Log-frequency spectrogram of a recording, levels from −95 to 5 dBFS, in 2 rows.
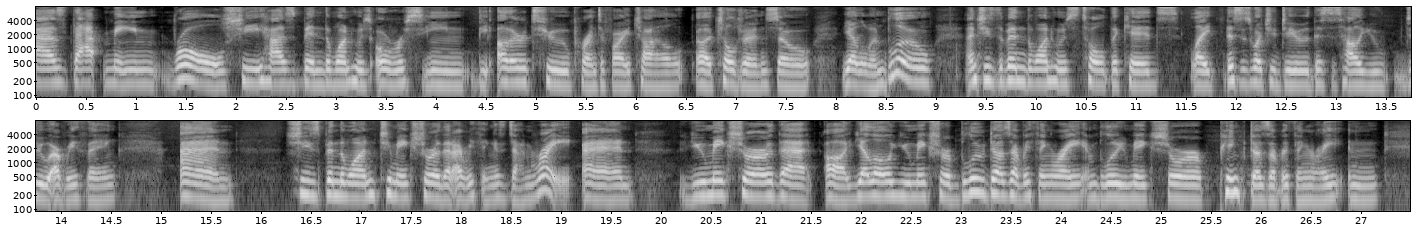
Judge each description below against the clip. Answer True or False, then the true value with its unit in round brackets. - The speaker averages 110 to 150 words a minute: False (175 wpm)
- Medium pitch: True (175 Hz)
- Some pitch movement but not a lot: False (2.3 semitones)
